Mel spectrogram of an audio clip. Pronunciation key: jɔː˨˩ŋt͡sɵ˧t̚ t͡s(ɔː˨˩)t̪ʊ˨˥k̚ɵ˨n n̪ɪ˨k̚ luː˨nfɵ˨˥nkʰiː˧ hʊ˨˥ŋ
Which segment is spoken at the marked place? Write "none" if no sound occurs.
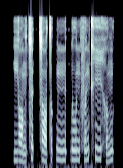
ɔː˨˩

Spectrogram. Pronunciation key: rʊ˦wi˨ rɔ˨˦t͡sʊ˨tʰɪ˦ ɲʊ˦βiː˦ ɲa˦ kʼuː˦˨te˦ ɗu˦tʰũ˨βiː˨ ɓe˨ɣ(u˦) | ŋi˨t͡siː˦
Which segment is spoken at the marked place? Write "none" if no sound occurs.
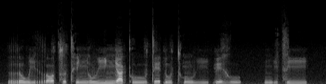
u˨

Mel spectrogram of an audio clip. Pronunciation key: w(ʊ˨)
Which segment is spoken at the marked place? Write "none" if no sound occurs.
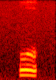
u˨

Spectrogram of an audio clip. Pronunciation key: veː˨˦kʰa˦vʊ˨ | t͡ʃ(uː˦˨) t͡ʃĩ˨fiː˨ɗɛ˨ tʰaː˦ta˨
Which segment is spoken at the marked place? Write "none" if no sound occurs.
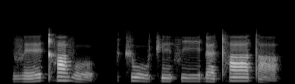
uː˦˨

